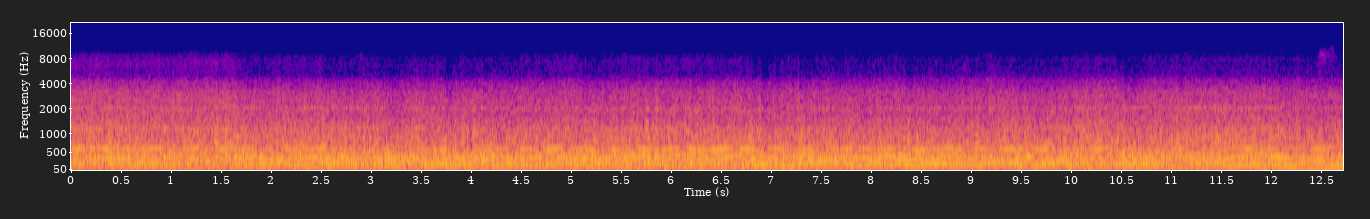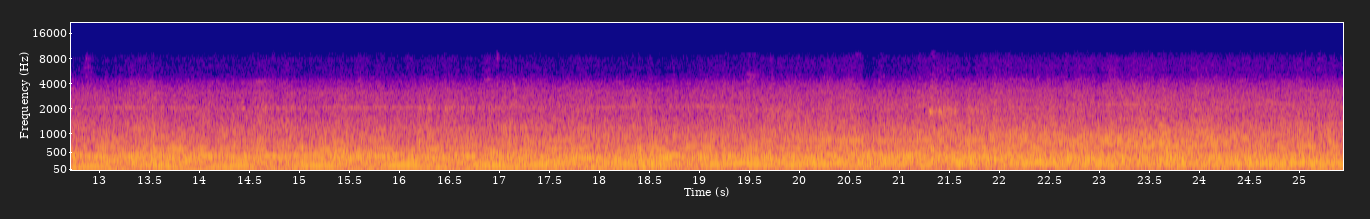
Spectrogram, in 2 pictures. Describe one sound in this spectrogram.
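A train rumbles and hums steadily from inside a carriage.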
